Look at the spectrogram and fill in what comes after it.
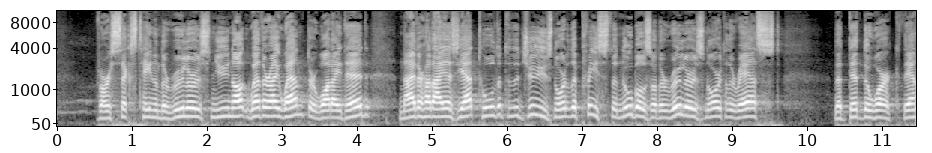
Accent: Lisburn, Northern Ireland, United Kingdom; And you know that Lisburn is my hometown.

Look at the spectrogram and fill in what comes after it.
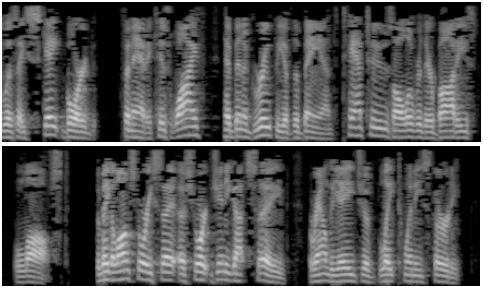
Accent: Tennessee, United States; I grew up in East Tennessee where they said that if you were called to preach, you didn't go to college.

